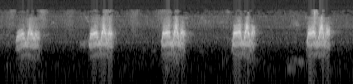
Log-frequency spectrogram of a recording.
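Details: Female common quail (Coturnix coturnix) giving five harsh, raspy calls, one about every second, each short and steady in pitch, against a quiet background.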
